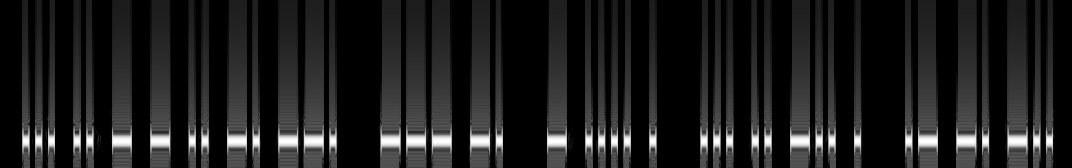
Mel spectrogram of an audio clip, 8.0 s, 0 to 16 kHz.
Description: Morse code, heard as a keyed tone, about 25 wpm, 600 Hz. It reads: SITTING ON THE SIDE AND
